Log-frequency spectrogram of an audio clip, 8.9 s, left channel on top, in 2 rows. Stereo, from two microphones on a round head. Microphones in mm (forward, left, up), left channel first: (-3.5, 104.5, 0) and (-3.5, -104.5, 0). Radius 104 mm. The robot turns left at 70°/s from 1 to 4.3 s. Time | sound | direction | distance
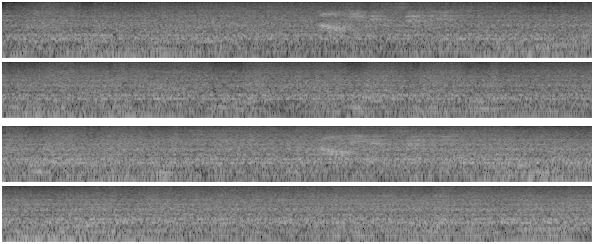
2.4 | whispering | 140° left | 1.8 m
